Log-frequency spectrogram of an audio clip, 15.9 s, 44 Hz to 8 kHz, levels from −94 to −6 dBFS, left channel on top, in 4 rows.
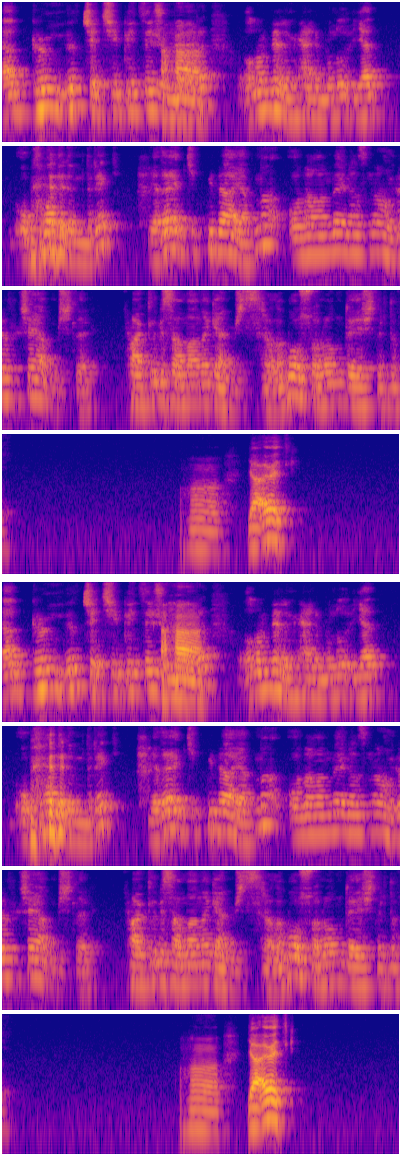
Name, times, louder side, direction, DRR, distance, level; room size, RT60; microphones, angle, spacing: voice 1, 0.0-2.0 2.4-3.7 4.1-5.0 5.4-8.8 9.2-11.9, left 1 dB, 5° left, 1.8 m, -36 dB
voice 2, 1.6-2.0 4.3-4.6 13.8-14.1 14.4-14.9, right 5 dB, 85° right, 0.4 m, -28 dB
4.0 x 2.1 x 3.6 m
head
